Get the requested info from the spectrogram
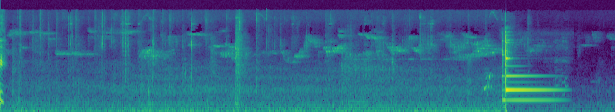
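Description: Low steady outdoor rumble with a few faint clicks, then about ten seconds in a single loud bell-like chime that rings for about a second and fades away.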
